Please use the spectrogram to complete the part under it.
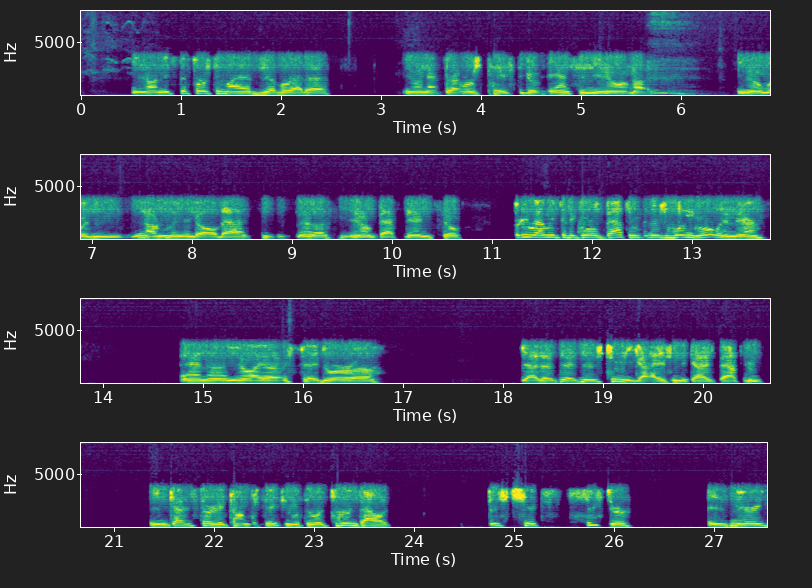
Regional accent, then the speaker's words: Bremerton, Washington, United States; No, I'm from Bremerton.

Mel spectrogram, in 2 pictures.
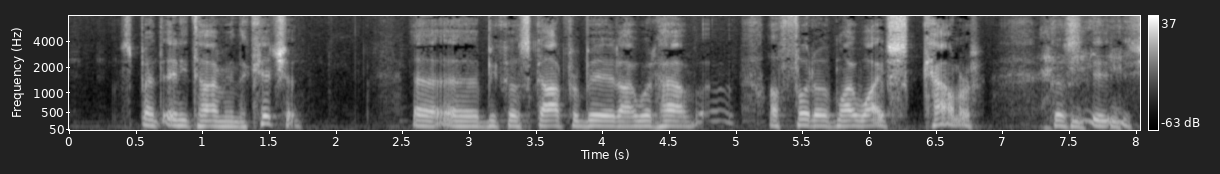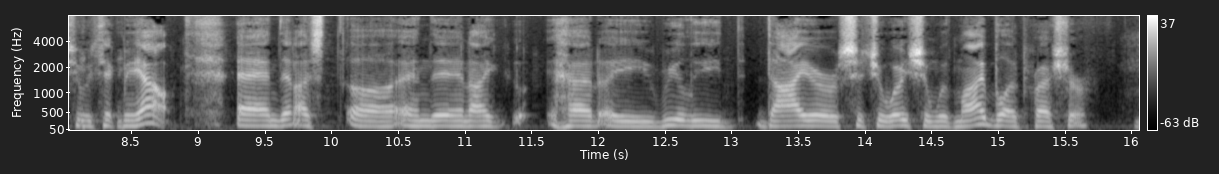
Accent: New York, United States; But when I came to Chicago, because I'm originally from New York, I met a man named Steve Schaefer

